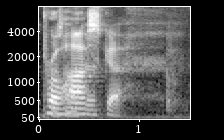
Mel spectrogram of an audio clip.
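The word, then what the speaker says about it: Procházka: Jiri How do you pronounce his last name? Prochazka? Prochazka. Prochazka.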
